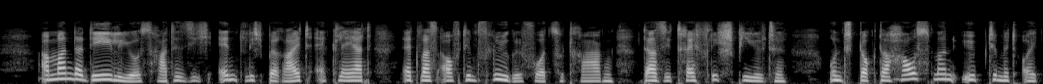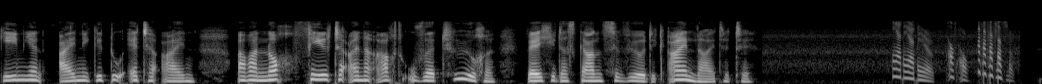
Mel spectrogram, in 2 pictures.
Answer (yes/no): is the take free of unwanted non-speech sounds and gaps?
no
